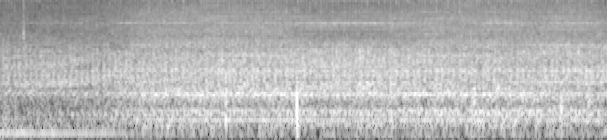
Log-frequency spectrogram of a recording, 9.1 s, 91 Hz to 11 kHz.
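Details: BMW E46 with N42 engine idling, recorded up close with the MAF unplugged. Uneven, loping shake about three times a second over busy clatter. Rough idle persists even with the MAF disconnected; cause not found.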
